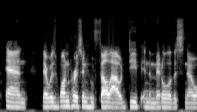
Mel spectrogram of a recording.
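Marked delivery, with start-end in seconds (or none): none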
